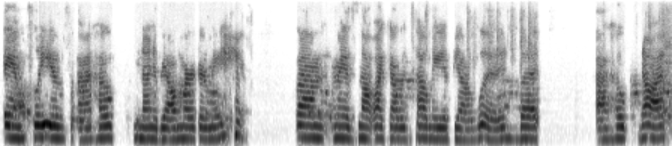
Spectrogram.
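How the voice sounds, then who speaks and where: A woman's voice: medium pitch, little pitch movement, unhurried, highs cut off, a little hiss or hum. A woman hosting a casual live stream, speaking candidly and rambling a little, with a laugh between her thoughts. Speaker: livestream host.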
